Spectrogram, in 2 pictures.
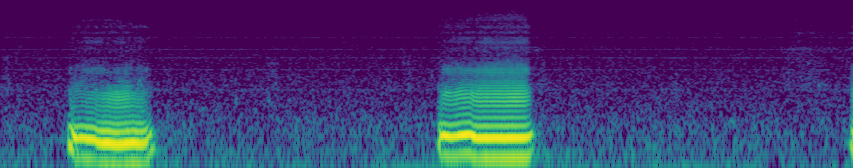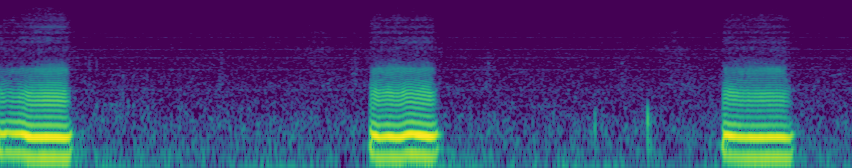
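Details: Sleeping Shih Tzu snoring: five deep, buzzy, tonal snores with rich harmonics, each about half a second long, coming steadily about every two and a half seconds, with a quiet indoor background between breaths.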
